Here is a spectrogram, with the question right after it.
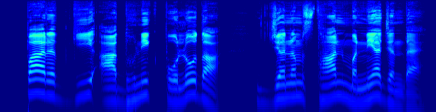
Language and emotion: Dogri, neutral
